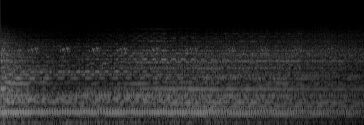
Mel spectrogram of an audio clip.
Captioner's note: insects chirping; dramatic instrumental music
